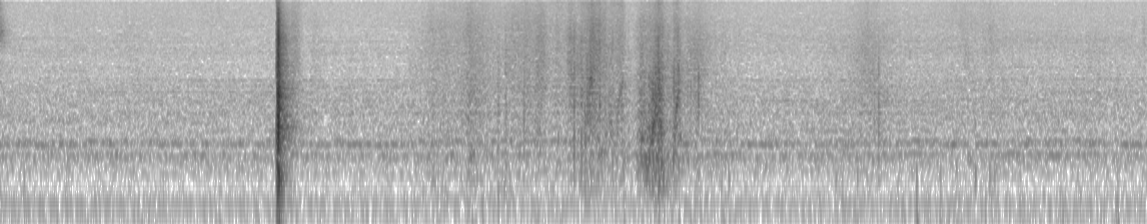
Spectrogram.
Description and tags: Pillow hit
Sound of head falling on a pillow.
